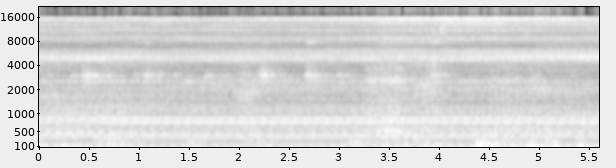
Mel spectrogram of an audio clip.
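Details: Steady mechanical hum and hiss of a compressor nebulizer, prescribed by a doctor for a young boy's cough and cold and switched on and off by the child, running with faint background sounds.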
